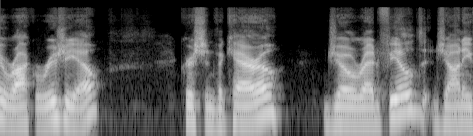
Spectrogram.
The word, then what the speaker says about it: Riggio: I've been saying Rigo. Totally missed that second I. Rock Riggio.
